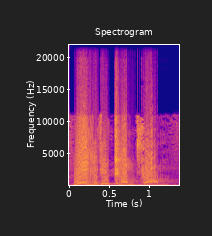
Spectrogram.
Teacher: notice also the falling tone with these questions where have you come from this makes the question sound friendly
